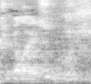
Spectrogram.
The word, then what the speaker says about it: Galatians: Is that how you say it here? Galatians? Yes.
